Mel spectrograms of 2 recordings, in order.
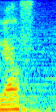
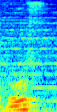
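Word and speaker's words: Guf: Pues mira, por lo que yo estuve leyendo, lo que estuve leyendo acerca de eso, se pronuncia Goof, de hecho.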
